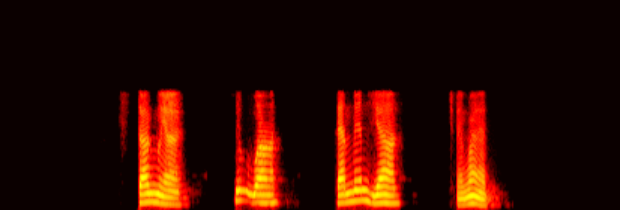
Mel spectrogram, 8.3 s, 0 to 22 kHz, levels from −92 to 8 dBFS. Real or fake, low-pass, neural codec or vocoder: fake; 3.6 kHz; codec, 16 kHz, 0.5 kbps, X-Codec, HuBERT features, trained on general audio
